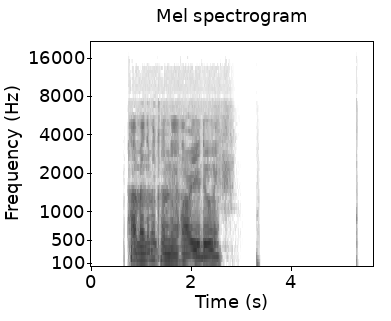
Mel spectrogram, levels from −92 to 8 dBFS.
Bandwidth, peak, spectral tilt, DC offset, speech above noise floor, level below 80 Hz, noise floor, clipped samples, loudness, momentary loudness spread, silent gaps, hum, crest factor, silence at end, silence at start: 7.6 kHz; -4 dBFS; -8 dB/octave; under 0.1%; over 72 dB; -58 dBFS; under -90 dBFS; under 0.1%; -19 LUFS; 8 LU; none; none; 20 dB; 2.9 s; 0.75 s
